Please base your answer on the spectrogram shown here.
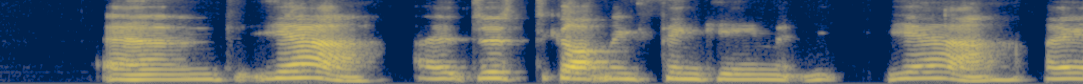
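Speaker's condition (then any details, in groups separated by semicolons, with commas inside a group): Cerebral palsy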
